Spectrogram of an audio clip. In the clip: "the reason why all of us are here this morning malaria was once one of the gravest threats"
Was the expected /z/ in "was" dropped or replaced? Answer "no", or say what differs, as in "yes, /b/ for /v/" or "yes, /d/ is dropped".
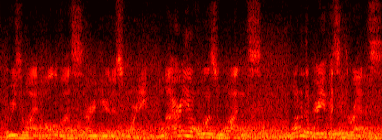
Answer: no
